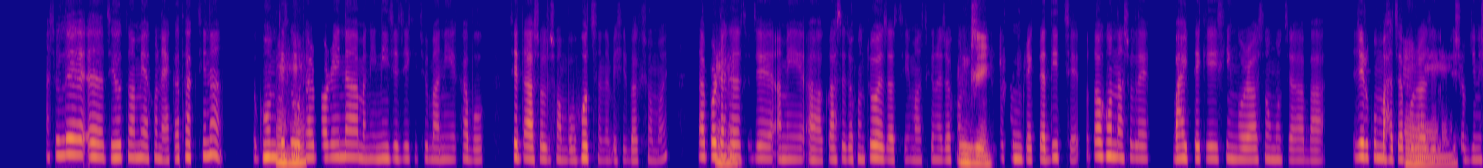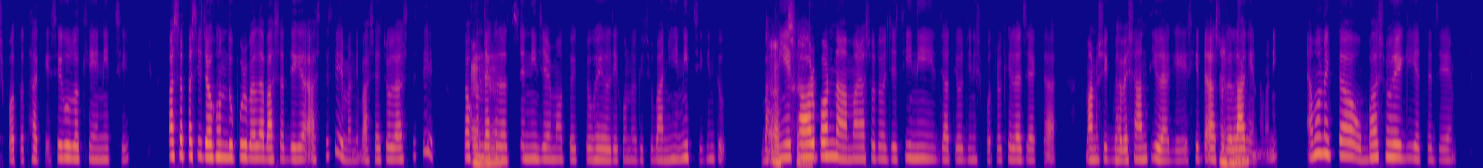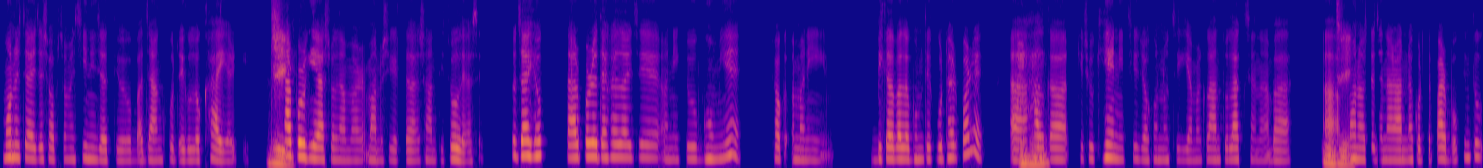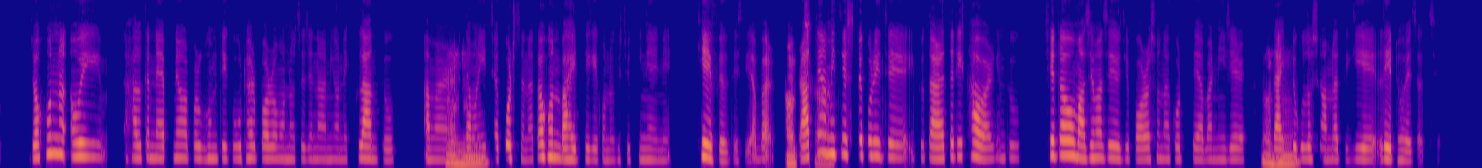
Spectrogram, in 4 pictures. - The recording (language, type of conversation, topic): Bengali, advice, চিনি বা অস্বাস্থ্যকর খাবারের প্রবল লালসা কমাতে না পারা
- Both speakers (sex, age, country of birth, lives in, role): female, 20-24, Bangladesh, Bangladesh, user; male, 20-24, Bangladesh, Bangladesh, advisor
- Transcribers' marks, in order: in English: "break"; "সিঙ্গারা" said as "সিঙ্গোরা"; other background noise; tapping; in English: "junk food"; in English: "nap"; in English: "late"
